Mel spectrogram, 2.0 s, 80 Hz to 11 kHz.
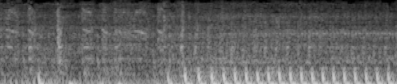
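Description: A tuned Husqvarna 350cc motorcycle fitted with a full FMF exhaust idles close by, its steady low, rapid thumping pulses stumbling briefly before settling into an even, throbbing beat.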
